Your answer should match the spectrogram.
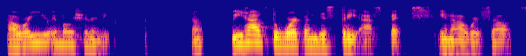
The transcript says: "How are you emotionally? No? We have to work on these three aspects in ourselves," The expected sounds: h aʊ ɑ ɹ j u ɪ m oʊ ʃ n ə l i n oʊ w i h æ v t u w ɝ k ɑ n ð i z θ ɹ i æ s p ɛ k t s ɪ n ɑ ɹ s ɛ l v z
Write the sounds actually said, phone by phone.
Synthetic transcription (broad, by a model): h aʊ ɑ ɹ j u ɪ m oʊ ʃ n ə l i n oʊ w i h æ v t u w ɝ k ɑ n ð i s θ ɹ i æ s p ɛ k t s ɪ n ɑ ɹ s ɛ l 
